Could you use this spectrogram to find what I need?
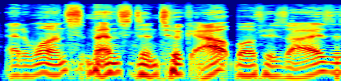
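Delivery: ordinary delivery, nothing marked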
